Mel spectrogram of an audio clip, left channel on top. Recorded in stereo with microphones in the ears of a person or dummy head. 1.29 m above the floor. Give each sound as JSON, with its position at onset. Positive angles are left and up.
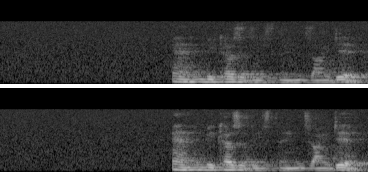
{"t": 1.7, "sound": "a man speaking", "side_deg": -55, "distance_m": 1.3}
